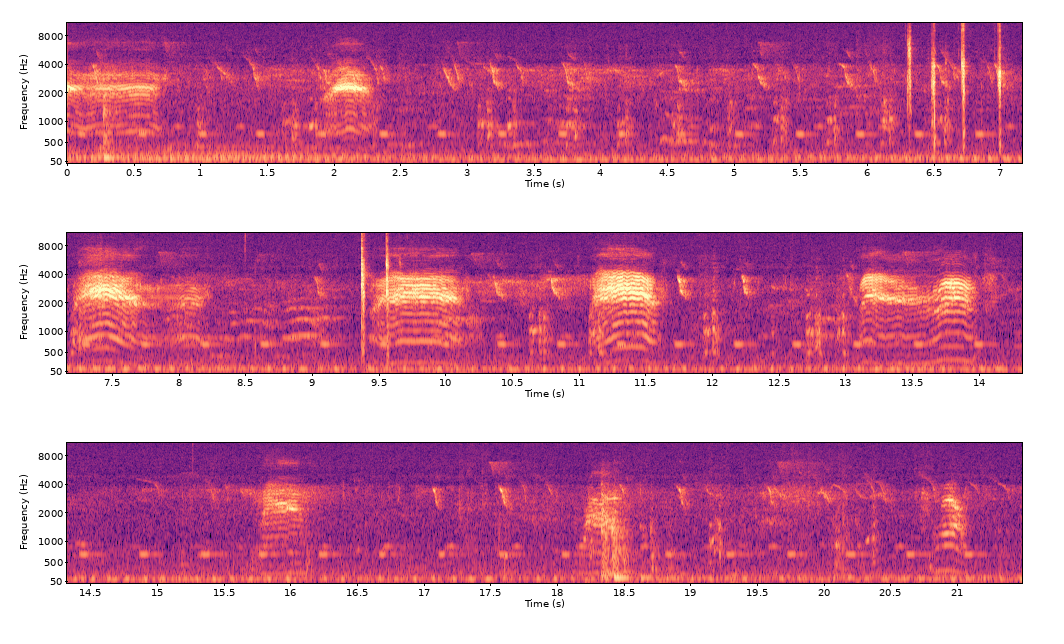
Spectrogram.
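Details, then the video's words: Drowsy cat reluctant to wake, seemingly ill, meowing repeatedly: bent, wavering meows spaced every two to three seconds, with a few sharp clicks and a faint steady tone and low hum behind. "Kucing lucu pengennya tidur terus males bangun, seperti kucing lagi sakit, Suara Kucing"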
